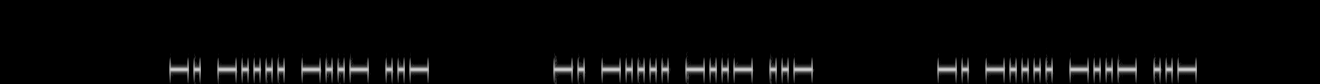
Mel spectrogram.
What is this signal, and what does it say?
Morse code, heard as a keyed tone, about 20 wpm, 700 Hz. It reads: N6XU N6XU N6XU
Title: USA Call Signs - 4 Characters - Repeated 3x - 20wpm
